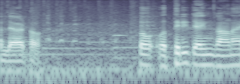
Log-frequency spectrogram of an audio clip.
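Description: Domestic white pigeons cooing, with a man's voice and background music.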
